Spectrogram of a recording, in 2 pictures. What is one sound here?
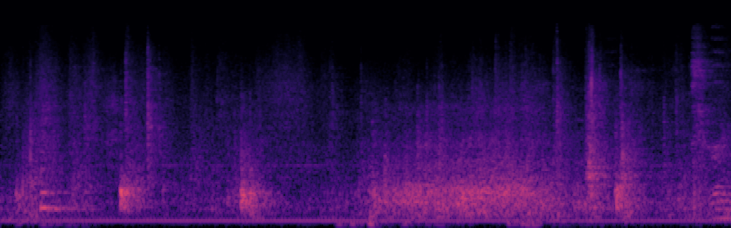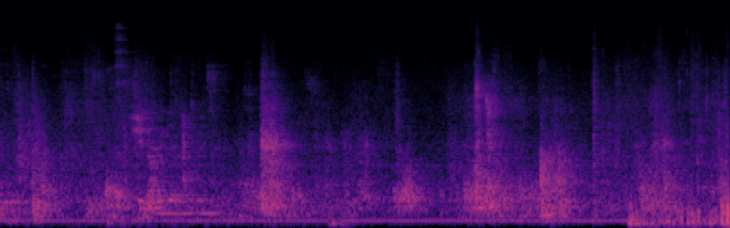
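A man speaks calmly, heard through a room's microphone.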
